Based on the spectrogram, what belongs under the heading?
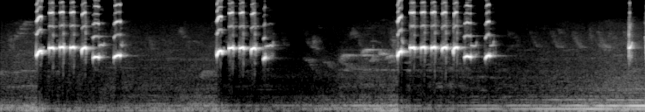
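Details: Song of an orange-headed thrush, played in the morning to prompt other birds: three matching phrases about every three seconds, each a rapid series of six to seven harsh, ringing, evenly spaced notes ending lower.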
